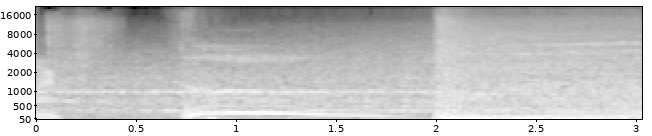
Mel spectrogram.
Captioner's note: gasping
